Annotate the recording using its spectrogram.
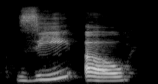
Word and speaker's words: zoanthropy: I feel like you jumping on the wrong syllable. Like the emphasis. Like you're putting the emphasis on the wrong syllables. – Yeah. It's like the ant, like the ant is more, you know, pronounced. So zoanthropy. But you're saying, you're saying zoanthropy.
